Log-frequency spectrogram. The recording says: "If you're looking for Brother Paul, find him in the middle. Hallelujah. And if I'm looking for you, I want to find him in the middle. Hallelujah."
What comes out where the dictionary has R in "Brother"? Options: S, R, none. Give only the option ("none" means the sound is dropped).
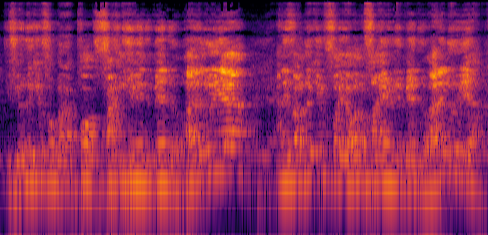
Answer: none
